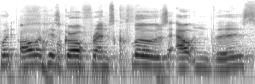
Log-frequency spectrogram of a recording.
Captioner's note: snickering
